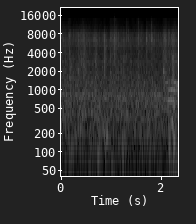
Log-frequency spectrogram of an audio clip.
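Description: Thin plastic bags crinkling and rustling as toys sealed in them are picked up and handled, a quick irregular run of small crackles.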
